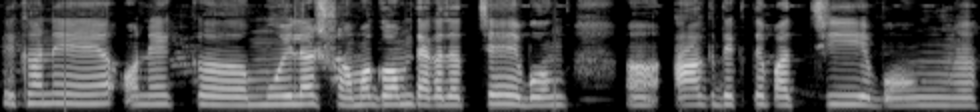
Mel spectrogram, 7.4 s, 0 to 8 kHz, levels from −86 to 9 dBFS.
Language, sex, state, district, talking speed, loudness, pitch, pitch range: Bengali, female, West Bengal, Jhargram, 100 wpm, -17 LUFS, 225 Hz, 215-235 Hz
